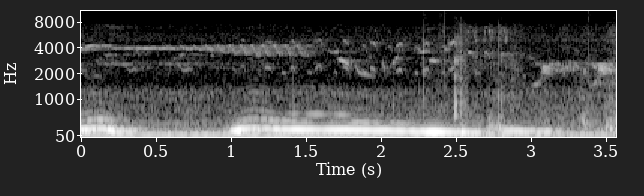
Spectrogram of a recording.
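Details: Deep, resonant ostrich boom, starting with a brief low note and then a long humming tone that slowly falls in pitch over about one and a half seconds, with faint rustling and distant chirps behind.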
